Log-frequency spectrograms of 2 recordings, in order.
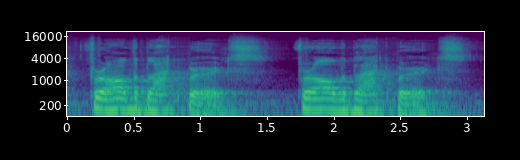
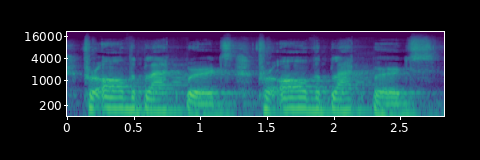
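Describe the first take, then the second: Both takes have the same delivery.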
